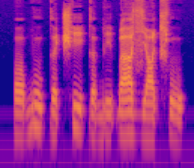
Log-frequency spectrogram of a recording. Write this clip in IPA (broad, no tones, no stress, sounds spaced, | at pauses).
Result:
ɔ b u k ə t͡ʃʰ i k ə b i ɓ a zʲ ɑ t͡ɕʰ u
